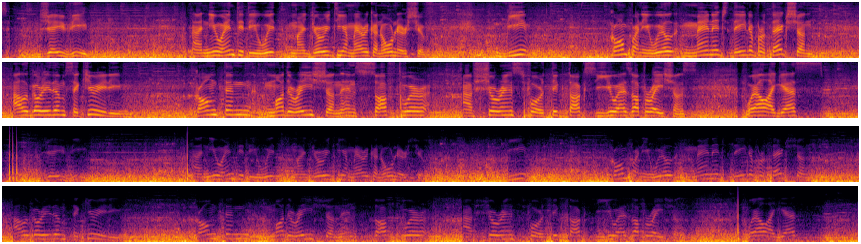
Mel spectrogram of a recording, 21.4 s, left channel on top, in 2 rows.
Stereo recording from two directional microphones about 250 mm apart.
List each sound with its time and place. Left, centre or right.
0.5 s speech: left
2.4 s speech: left
6.3 s speech: left
7.6 s speech: left
13.1 s speech: left
20.1 s speech: left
